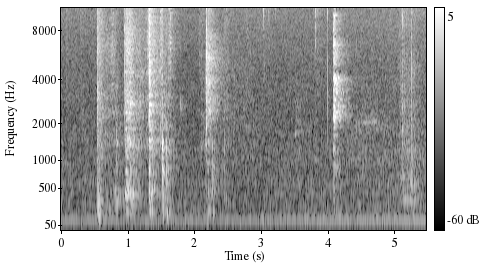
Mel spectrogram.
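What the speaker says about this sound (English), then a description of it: "Put the lid on." A Thermomix TM6 lid is set in place with a series of hard plastic clacks and clicks, several sharp knocks spaced irregularly over a steady low kitchen hum.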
